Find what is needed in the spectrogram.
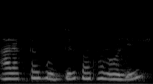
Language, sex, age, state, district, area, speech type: Bengali, female, 18-30, West Bengal, Uttar Dinajpur, urban, spontaneous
